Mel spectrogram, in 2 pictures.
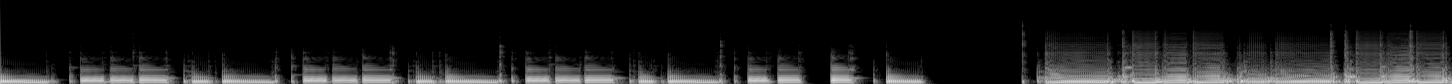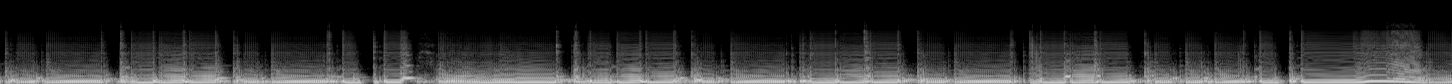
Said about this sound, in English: I think we should check this out with a bass. I'm running through a vintage Ampeg V48 bass head, playing a P bass with flat wounds.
